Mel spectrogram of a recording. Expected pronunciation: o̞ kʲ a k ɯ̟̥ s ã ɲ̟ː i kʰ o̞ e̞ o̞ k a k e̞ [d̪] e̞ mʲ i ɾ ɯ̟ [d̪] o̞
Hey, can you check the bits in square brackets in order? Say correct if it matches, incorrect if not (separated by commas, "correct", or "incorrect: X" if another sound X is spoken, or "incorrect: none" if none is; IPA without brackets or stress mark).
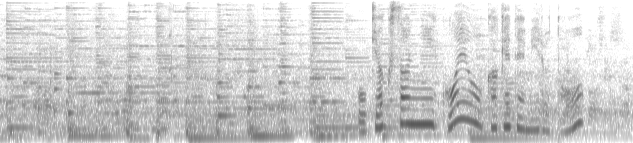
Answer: incorrect: t̪, incorrect: t̪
